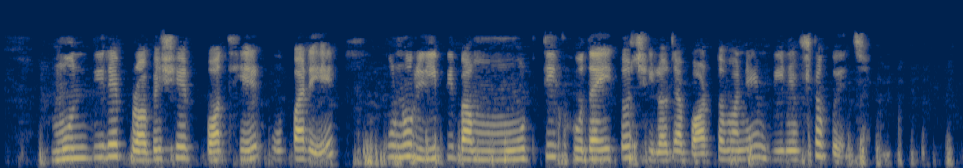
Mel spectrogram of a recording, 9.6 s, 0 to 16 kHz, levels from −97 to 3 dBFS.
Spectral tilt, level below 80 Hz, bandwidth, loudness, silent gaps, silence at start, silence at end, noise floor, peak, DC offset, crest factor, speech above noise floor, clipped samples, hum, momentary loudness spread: -4 dB/octave; -66 dBFS; 7.8 kHz; -27 LUFS; none; 0.4 s; 0.1 s; -49 dBFS; -8 dBFS; under 0.1%; 20 dB; 22 dB; under 0.1%; none; 11 LU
